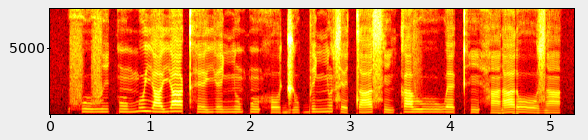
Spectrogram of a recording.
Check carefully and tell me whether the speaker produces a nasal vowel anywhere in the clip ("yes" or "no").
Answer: yes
